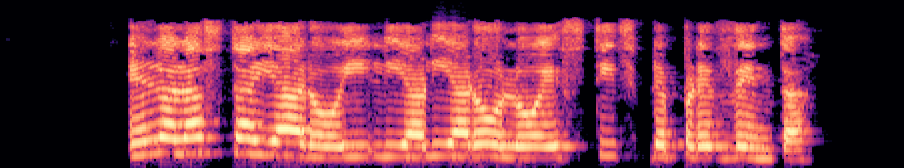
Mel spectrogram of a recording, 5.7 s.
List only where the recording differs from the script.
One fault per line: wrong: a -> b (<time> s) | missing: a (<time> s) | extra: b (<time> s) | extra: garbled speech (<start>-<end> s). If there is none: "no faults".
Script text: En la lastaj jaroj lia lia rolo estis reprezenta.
no faults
